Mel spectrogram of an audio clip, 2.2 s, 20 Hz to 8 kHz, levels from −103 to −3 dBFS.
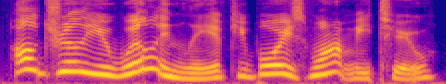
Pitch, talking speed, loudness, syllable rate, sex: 250 Hz, 270 wpm, -17 LUFS, 5.7 syllables/s, female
